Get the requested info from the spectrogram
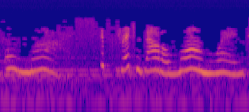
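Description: A woman's voice: extremely high pitch, very slow, full character voice. A woman playing a polite, wide-eyed little girl in an old-time children's radio show. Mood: wondering, polite. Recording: muffled old radio recording, music behind.

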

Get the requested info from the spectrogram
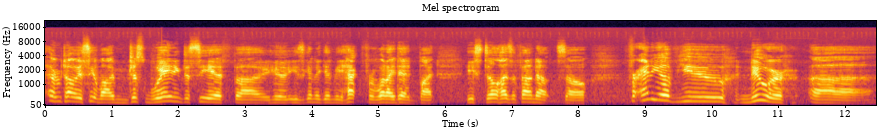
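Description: A man's voice: a little high, fairly bright tone, muffled recording, slight background noise. Chuckling man vlogging from a winter tent. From Canada. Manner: chuckling, easygoing, rambling with many fillers. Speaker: camping vlogger. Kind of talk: casual vlog chat to camera. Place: small winter tent at night, first outdoors in snow. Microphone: handheld camera close up, then fixed camera a few feet away.

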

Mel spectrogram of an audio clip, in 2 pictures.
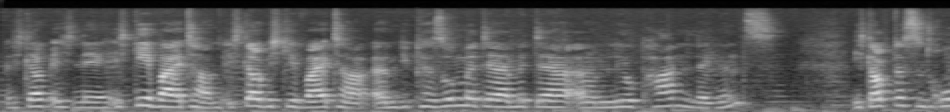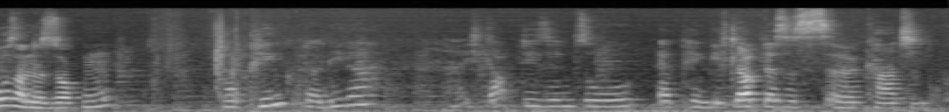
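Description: A woman's voice: mid-range voice, brisk. A young woman casually thinking aloud as she hosts and plays a guessing game, playful, hesitant and rambling. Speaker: host and contestant guessing in a game. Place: small indoor studio room. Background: background music.

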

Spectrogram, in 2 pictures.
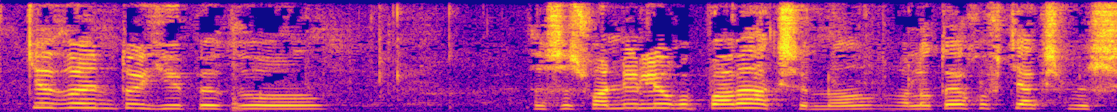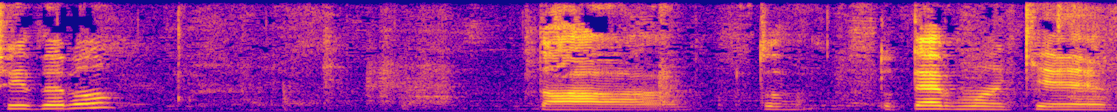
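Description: Μια γυναίκα με λίγο ψηλή φωνή ξεναγεί χαλαρά σε ένα ψηφιακό γήπεδο, κομπιάζει και διορθώνει συχνά τα λόγια της. Μιλά σε ένα σκοτεινό δωμάτιο δίπλα σε υπολογιστή. Η εγγραφή είναι από κινητό τηλέφωνο και έχει έντονο θόρυβο από πίσω. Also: female voice, a little high. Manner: halting, self-correcting, explains step by step. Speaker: game builder giving a tour. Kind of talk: casual tour of a game build. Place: dim room at home, by a computer. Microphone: phone camera filming the monitor. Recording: noisy home phone recording.

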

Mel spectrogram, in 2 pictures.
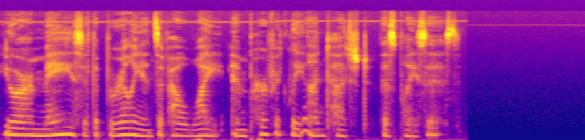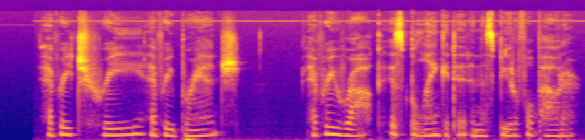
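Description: A woman leading a guided meditation in a gentle, soothing, unhurried way, with a breathy, whispery, husky voice. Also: on the low side, steady tone. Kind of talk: guided meditation, soft instruction.

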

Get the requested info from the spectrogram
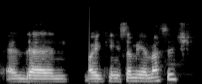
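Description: A man giving a casual live software demo on a team call, speaking haltingly and often tacking "basically" onto sentences. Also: a little high, little pitch movement, dry recording. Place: coworking space, on a group video call. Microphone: video call microphone. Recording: muffled video call audio.

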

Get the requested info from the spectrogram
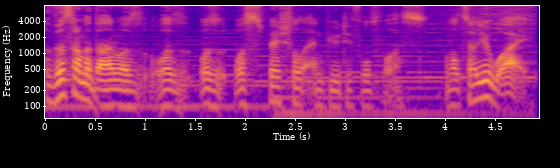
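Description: A man's voice: lowish voice, expressive, normal speed, music in the background. A man in his forties with a South African accent, Afrikaans his first language, reflecting in an interview with many fillers. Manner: reflective, warm storytelling with frequent fillers. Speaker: diplomat. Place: living room, indoors. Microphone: lapel.

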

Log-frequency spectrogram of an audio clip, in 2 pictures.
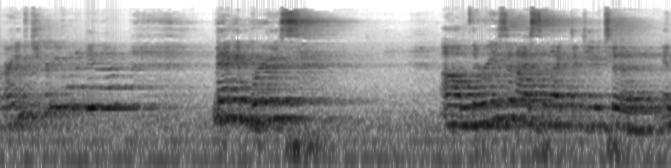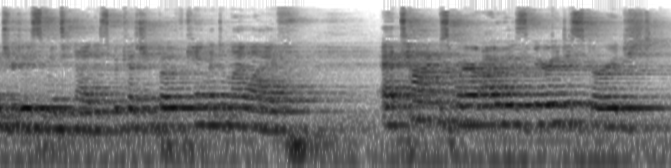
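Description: A woman's voice: medium pitch, a little mellow, a little hiss or hum. A woman radio host giving a heartfelt award acceptance speech with wry jokes, speaking at a podium in a large banquet hall. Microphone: podium microphone, recorded from the audience. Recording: echoey hall recorded from far off.

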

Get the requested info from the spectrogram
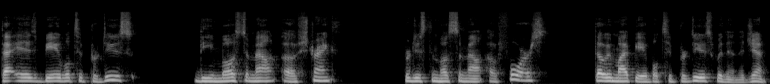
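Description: Man, lecturer, slightly high voice, methodical, academic phrasing, slide voice-over. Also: a little fast, warm tone. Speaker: exercise science lecturer.

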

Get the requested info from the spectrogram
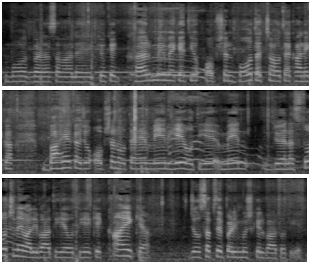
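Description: A woman's voice: medium pitch, fairly even intonation, normal speed. A woman with a Pakistani accent chatting casually as a family vlogger into a phone. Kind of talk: casual vlog chat. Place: inside a car, restaurant and shop. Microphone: phone at arm's length. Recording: loud car and street background noise.

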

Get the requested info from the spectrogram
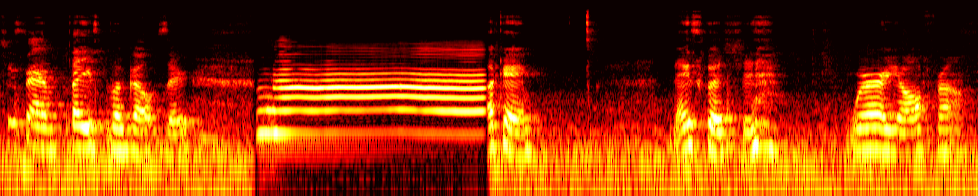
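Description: A sixteen-year-old girl from Arizona, co-hosting a casual Q&A vlog at home, relaxed and giggly as she reads out questions. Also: mid-range voice, slow, pauses often, heavy background noise. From Arizona, USA. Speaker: co-host of a YouTube channel. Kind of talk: casual Q&A chat with a friend. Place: living room at home. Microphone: camera in front of two seated girls.

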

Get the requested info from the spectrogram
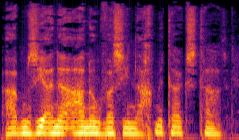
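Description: Radio crime drama: male actor as a terse, persistent inspector, husky voice. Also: mid-range voice, flat delivery, a little fast, a little mellow, no echo, clean studio sound, natural voice. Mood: probing. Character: calm probing male police inspector. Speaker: police inspector. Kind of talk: radio play acting.

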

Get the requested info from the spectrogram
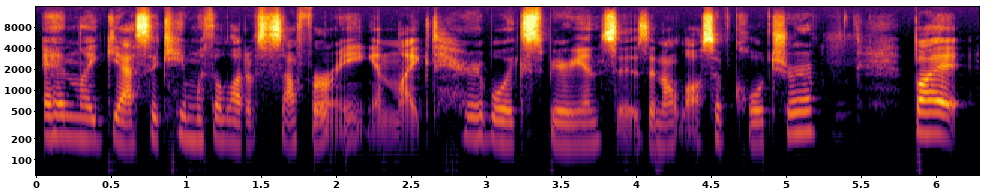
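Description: A young woman from the United States hosting a podcast, speaking in a reflective, soft-spoken way with many fillers. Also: mid-range voice, moderate pace, vocal fry. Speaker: podcast host. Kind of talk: casual conversation.

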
